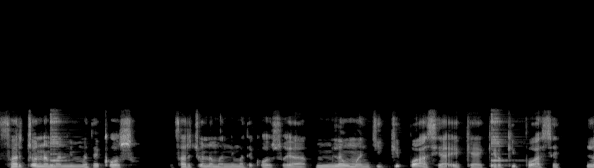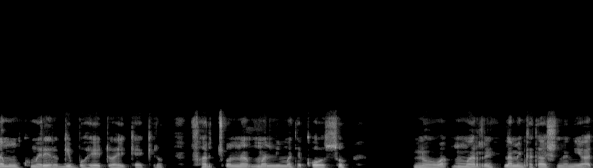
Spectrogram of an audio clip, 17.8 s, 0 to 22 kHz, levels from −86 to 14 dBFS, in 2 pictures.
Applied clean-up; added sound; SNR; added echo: classical method log-MMSE.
